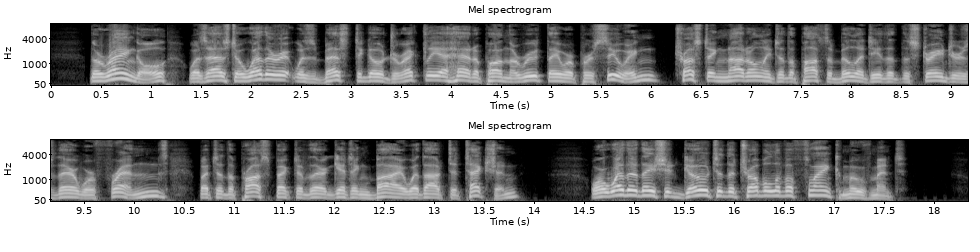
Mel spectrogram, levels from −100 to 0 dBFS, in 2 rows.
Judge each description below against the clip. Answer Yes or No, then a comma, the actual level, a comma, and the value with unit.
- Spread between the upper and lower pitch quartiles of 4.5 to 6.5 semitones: Yes, wide, 5.5 semitones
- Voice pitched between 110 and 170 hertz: Yes, medium, 140 Hz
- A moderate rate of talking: Yes, average, 175 wpm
